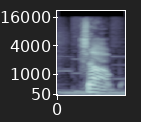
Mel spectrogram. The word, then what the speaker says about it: cap: The thing is, the word chop is a variation from the Malay word chap, pronounced chap, okay? But we spell C-A-P, which is to stamp.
